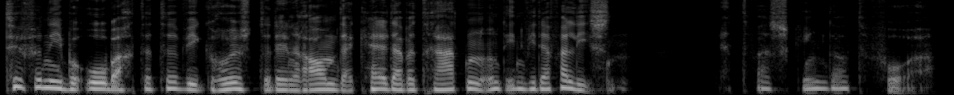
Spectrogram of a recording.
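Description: A man narrating a storybook in a calm, unhurried reading style. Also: fairly high pitch, vocal fry, dry recording, studio quality. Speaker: audiobook narrator. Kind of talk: scripted narration.

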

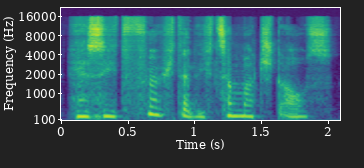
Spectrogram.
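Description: Man voicing teenage girl, clever, anxious, shrill, high, storybook. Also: fairly even intonation, a little slow, creaky, mellow, breathy edge, no room sound, clean studio sound, full character voice. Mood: concerned.

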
